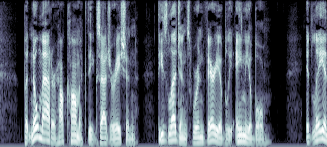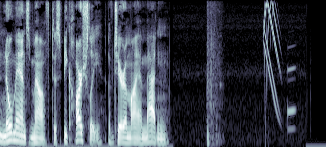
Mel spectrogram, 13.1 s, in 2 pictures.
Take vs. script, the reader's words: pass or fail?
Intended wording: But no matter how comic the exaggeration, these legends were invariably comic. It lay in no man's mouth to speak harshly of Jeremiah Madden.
fail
